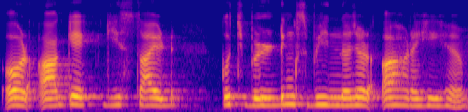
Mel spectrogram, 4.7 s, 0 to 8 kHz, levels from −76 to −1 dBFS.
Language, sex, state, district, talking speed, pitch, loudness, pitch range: Hindi, female, Bihar, Patna, 140 wpm, 200 Hz, -18 LUFS, 195-210 Hz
